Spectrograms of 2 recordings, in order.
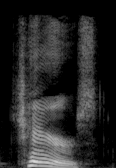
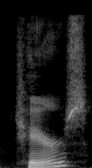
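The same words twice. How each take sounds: First: Loud, high, falling bark; angry shout. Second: Higher, rising innocent question. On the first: Policeman throwing the word back at Engel, shouting. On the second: Engel feigning ignorance to the policeman, innocently. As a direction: play innocent with a puzzled lift. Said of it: "Engel was innocent face". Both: A narrator's reading.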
